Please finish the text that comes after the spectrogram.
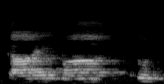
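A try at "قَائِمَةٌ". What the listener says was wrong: लंबा नहीं करना, कायमातुन, मरियम उन्नी, मरियमु कायमातुन, हाँ जी, मरियम ने रोजा रखा हुआ है, मरियमु साइमातुन, अब इसका मतलब ये नहीं कि मरियम साइमा है, ठीक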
